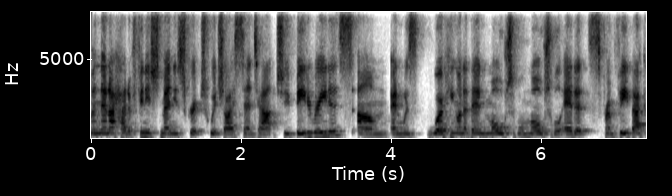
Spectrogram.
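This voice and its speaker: A woman, a debut novelist talking through her path to publication in a relaxed, reflective way with many ums. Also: on the low side. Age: 40s. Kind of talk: conversational interview.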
